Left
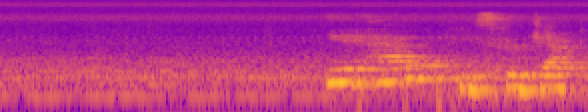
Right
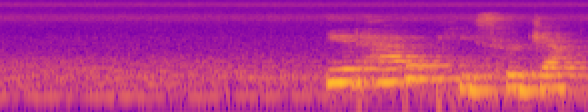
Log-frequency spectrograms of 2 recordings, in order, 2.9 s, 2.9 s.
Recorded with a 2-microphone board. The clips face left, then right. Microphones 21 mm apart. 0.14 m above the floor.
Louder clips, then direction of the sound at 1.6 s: Right 1 dB; 25° right (ahead or behind).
